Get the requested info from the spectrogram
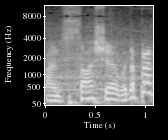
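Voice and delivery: ordinary talk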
